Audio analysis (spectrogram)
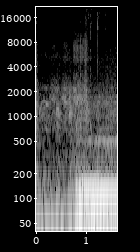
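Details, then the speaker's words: Nissan Micra K13 with supercharger, after new auxiliary belt: engine catches cleanly and settles to an even low idle, no belt squeal, some supercharger noise; normal start. "no more squealing. Yeah, we'll get a bit of supercharger noise, but yeah, that's all good."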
